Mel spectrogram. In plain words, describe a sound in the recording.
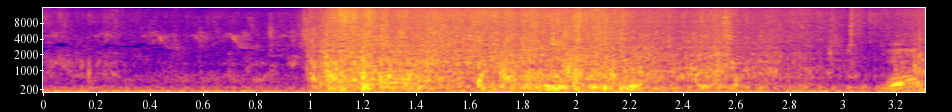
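Water splashes and churns as a net scoops a fish.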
